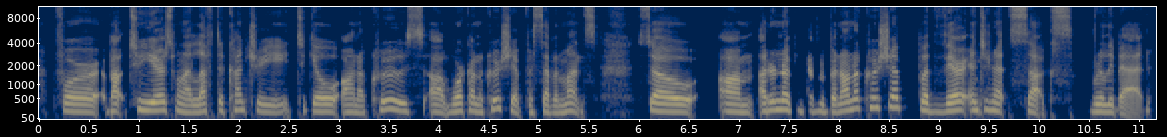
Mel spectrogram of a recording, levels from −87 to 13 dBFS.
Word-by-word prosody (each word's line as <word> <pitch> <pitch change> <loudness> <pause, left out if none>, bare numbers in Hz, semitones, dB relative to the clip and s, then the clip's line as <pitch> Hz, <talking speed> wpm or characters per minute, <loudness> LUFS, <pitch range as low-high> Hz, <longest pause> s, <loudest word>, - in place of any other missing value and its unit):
for 175 -3 +2
about 185 0 0
2 230 - -3
years 205 0 +3
when 190 -4 -2
I 165 - +1
left 175 +3 -1
the 200 - -4
country 180 -6 -5
to - - -10
go 175 -2 +3
on 170 -1 -1
a 155 - -4
cruise 200 -2 -1
um, 165 -3 -1
work 190 +2 +1
on 190 - 0
a 165 - -6
cruise 240 +6 -2
ship - - -3
for 165 - -7
7 160 -1 -3
months. 190 +2 -3 0.4
So, 185 +3 +4 0.2
um, 175 -2 +2
I 185 - +3
don't 210 +3 +2
know 225 - +6
if 210 -2 0
you've 180 - -12
ever 185 -1 -5
been 170 +1 0
on 205 +4 +3
a 250 - +3
cruise 270 +1 -2
ship, 275 -1 +2
but 170 -5 0
their 200 +3 +5
internet 210 -2 -2
sucks, - - -3 0.2
really 175 -1 0
bad. - - -1
185 Hz, 225 wpm, -25 LUFS, 175-210 Hz, 0.4 s, know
